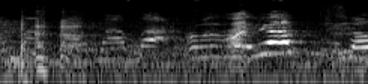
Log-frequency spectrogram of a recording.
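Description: A young child's playful vocalising and shouting, ending in a loud, high-pitched squeal near the end.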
